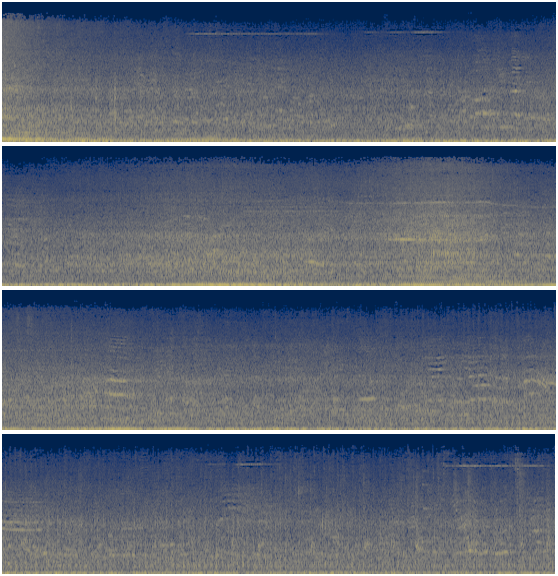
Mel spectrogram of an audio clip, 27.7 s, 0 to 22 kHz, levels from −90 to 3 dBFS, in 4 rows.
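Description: No technical faults can be heard anywhere in this recording of sounds; the signal stays intact for its whole duration.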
